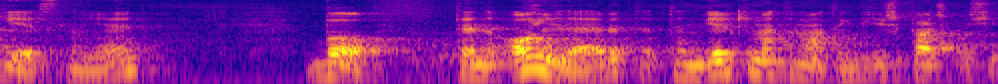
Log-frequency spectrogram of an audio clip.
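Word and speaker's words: Euler: no nie bo ten oiler ten wielki matematyk widz patr czyta się oer pisze eer ten oer on odkrył że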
